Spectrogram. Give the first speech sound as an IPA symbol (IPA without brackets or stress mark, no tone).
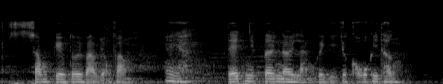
s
